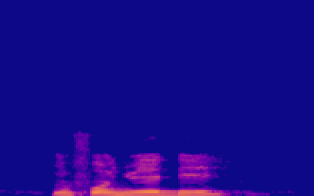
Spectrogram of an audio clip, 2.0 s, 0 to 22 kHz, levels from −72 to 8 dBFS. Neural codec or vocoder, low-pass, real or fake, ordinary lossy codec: none; 7.2 kHz; real; Opus, 24 kbps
